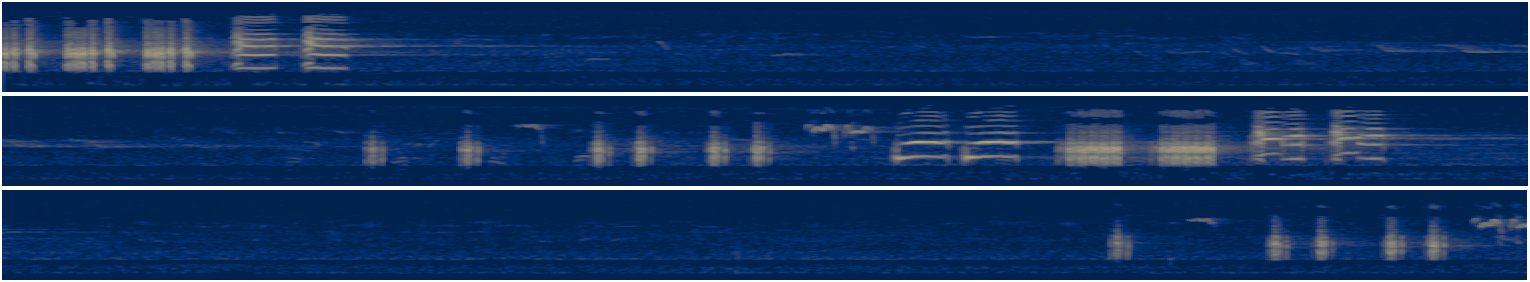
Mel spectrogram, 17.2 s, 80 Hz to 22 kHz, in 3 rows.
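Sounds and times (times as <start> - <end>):
great reed warbler singing harsh chattering notes and nasal whistles: 0.0 - 17.1.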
